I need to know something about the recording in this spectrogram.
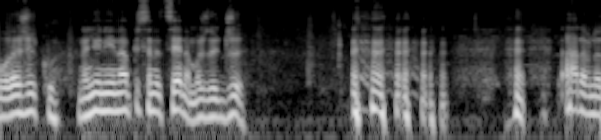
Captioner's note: laughter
